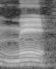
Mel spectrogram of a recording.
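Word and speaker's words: May: अब इसे मई मत पढ़ना है ना, ये हमारा मंथ नेम है मे, तो इसे क्या पढ़ते हैं सब, इसे मई मई बोलते हैं, लेकिन इसका करेक्ट प्रोनाउंसिएशन देखा जाए इंग्लिश के अकॉर्डिंग तो इसका प्रोनाउंसिएशन क्या होता है, राइट प्रोनाउंसिएशन इसका होता है मे।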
